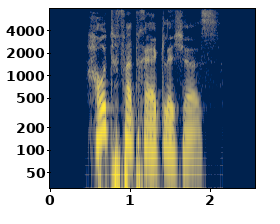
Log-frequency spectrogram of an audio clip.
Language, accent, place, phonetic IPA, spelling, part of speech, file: German, Germany, Berlin, [ˈhaʊ̯tfɛɐ̯ˌtʁɛːklɪçəs], hautverträgliches, adjective, De-hautverträgliches.ogg
- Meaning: strong/mixed nominative/accusative neuter singular of hautverträglich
